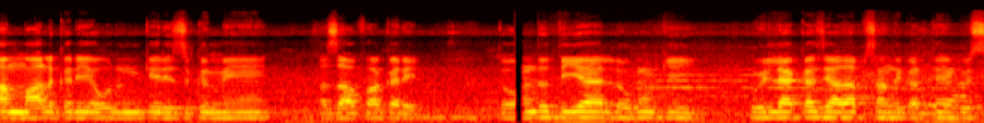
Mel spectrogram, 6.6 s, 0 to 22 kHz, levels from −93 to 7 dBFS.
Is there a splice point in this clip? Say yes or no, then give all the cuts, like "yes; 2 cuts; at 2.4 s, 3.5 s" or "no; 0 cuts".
yes; 1 cut; at 3.5 s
